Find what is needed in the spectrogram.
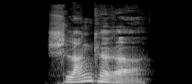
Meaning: inflection of schlank: 1. strong/mixed nominative masculine singular comparative degree 2. strong genitive/dative feminine singular comparative degree 3. strong genitive plural comparative degree
- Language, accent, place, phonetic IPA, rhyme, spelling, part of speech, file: German, Germany, Berlin, [ˈʃlaŋkəʁɐ], -aŋkəʁɐ, schlankerer, adjective, De-schlankerer.ogg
